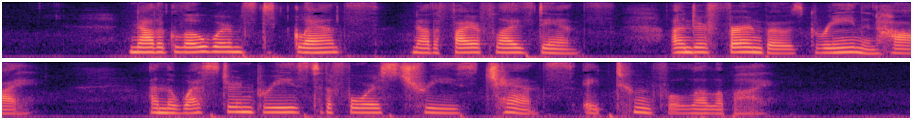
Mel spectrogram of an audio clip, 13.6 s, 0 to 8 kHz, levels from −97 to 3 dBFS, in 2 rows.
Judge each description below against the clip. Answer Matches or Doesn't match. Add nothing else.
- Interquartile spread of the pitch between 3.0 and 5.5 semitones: Doesn't match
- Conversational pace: Doesn't match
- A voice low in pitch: Doesn't match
